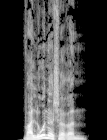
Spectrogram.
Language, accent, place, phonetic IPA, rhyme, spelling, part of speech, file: German, Germany, Berlin, [vaˈloːnɪʃəʁəm], -oːnɪʃəʁəm, wallonischerem, adjective, De-wallonischerem.ogg
- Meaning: strong dative masculine/neuter singular comparative degree of wallonisch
